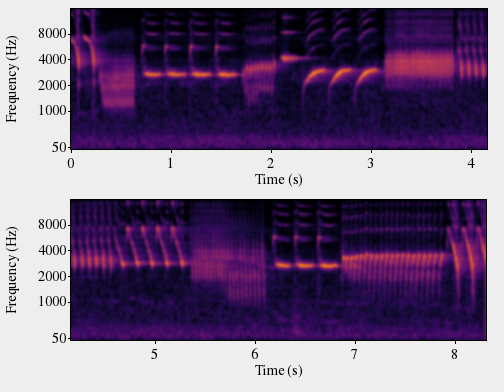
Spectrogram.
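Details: Varied canary song for prompting a reluctant canary to sing: quick alternating phrases of level whistled trills, upswept notes, buzzy rolls and rapid rattles, changing every second or so.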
